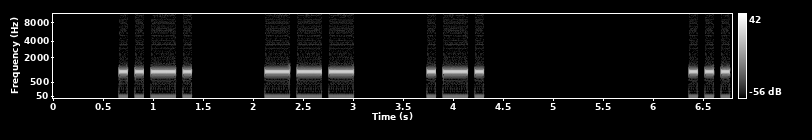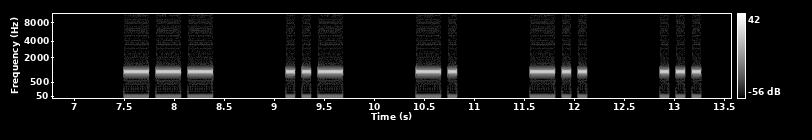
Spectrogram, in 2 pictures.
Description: Morse code, heard as a keyed tone, about 15 wpm, spaced as for 8 wpm, 1000 Hz. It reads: FOR SOUNDS
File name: qotdfiles / 8wpm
